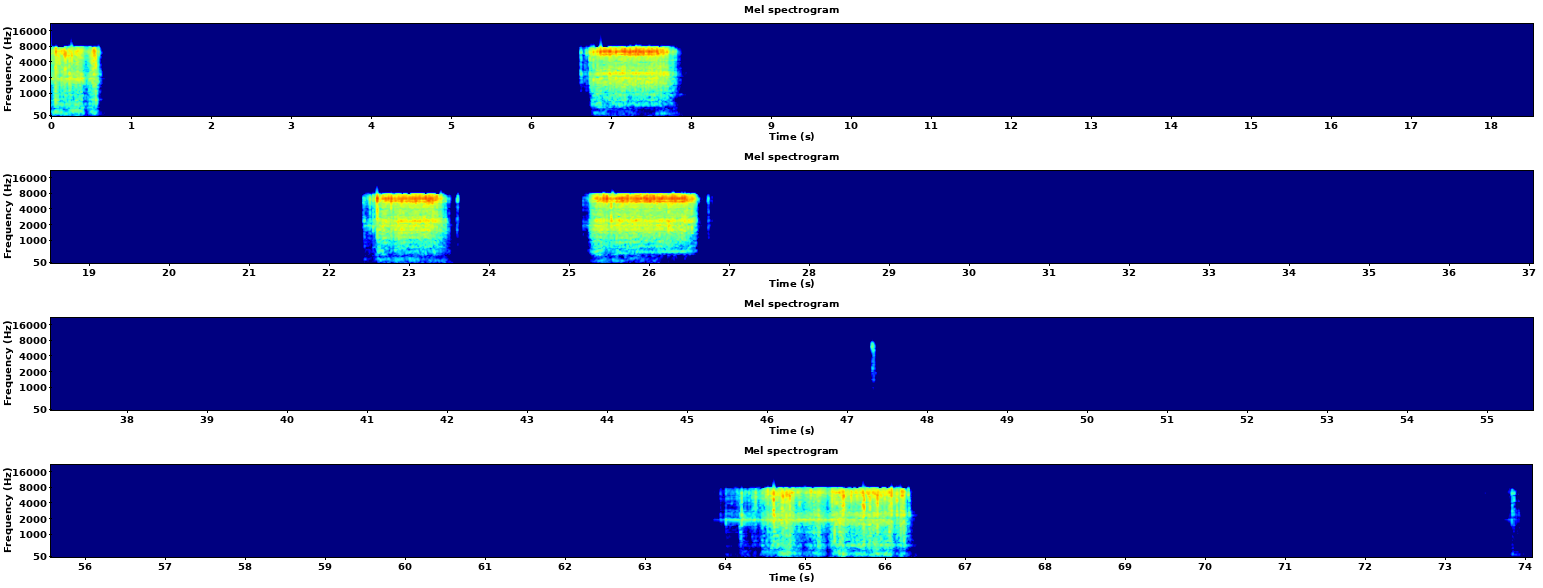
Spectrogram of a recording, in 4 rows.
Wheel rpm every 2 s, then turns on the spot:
0, 0, 0, 20, 0, 0, 0, 0, 0, 0, 0, 20, 30, 10, 0, 0, 0, 0, 0, 0, 0, 0, 0, 0, 0, 0, 0, 0, 0, 0, 0, 0, 10, 0, 0, 0, 0.
64-66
